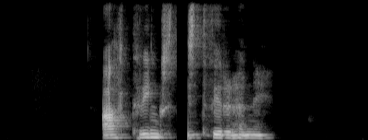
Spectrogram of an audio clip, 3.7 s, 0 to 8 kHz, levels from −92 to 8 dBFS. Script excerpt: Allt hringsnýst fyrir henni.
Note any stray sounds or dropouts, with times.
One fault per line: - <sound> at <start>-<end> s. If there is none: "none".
- dropout at 1.8-1.9 s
